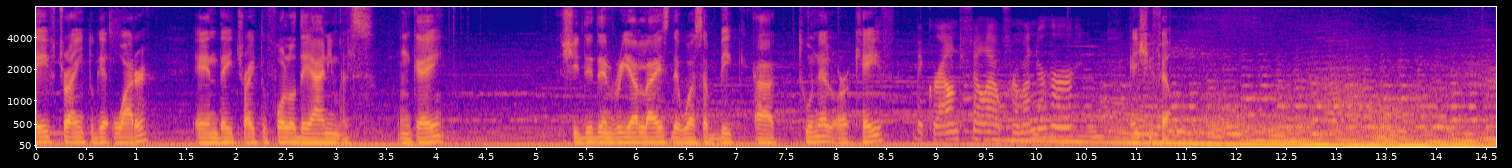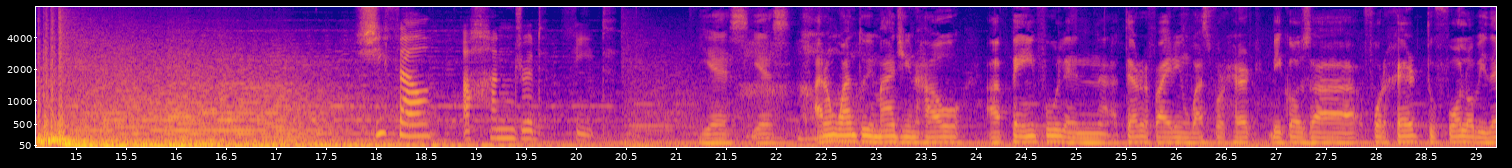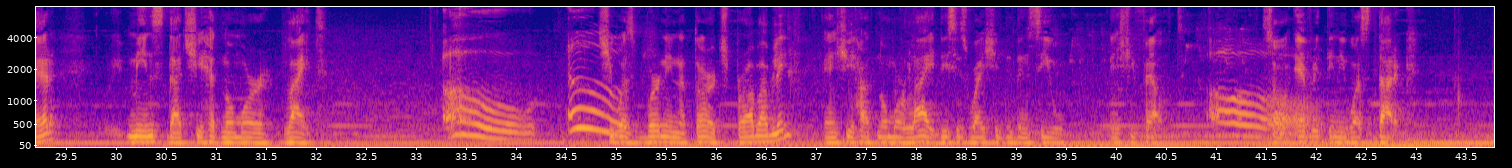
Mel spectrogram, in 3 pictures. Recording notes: Come with us on location to Dos Palmas cenote in Mexico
